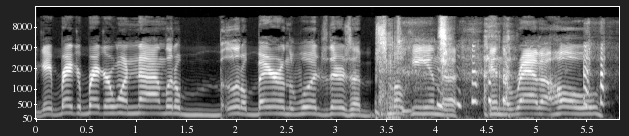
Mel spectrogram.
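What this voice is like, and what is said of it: Bad CB-radio trucker impression. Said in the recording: “That was the worst truck driver impression.”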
